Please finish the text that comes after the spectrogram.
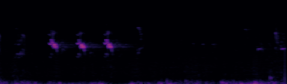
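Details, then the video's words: A spotted bowerbird gives three quick, harsh, rasping notes about a third of a second apart, then a fainter fourth, over a low rumbling background. "Spotted Bowerbird"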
